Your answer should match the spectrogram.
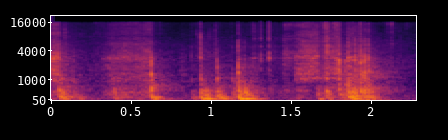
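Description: Plywood board scraping and bumping against a plastic planter trough as it is slid into it, in a few irregular knocks and rubs, loudest near the end.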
